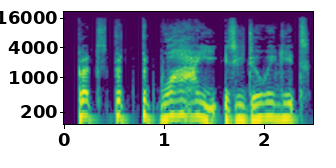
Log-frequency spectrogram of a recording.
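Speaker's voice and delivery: stammering, slow plaintive wail; mild wail. A narrator's reading. Bucket asking Salzella about the killer, mildly wailing. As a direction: wail it a little, stumbling at the start. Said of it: "wailed Bucket".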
